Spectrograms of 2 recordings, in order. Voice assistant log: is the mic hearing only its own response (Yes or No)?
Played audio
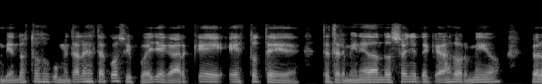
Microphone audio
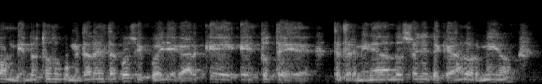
Yes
